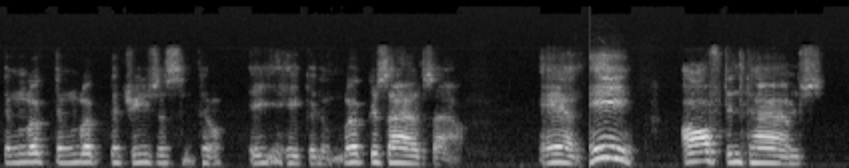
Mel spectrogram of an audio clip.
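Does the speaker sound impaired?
Yes: cerebral palsy; wheelchair user.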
